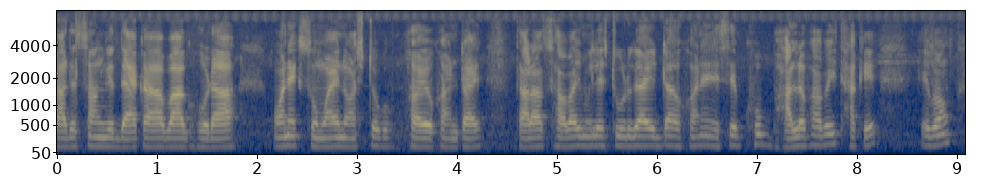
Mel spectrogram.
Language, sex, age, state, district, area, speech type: Bengali, male, 30-45, West Bengal, Birbhum, urban, spontaneous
